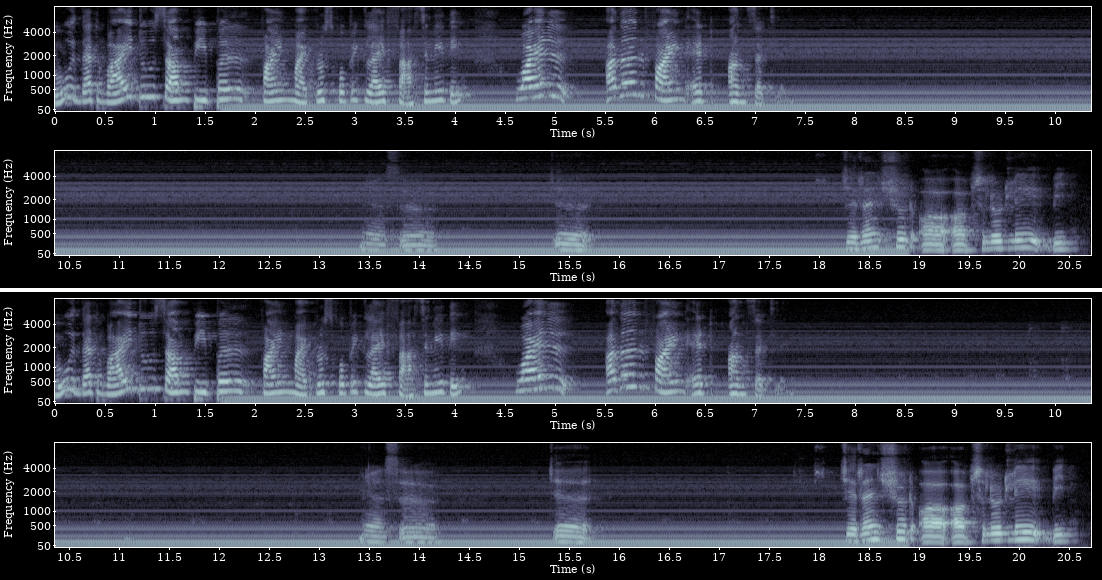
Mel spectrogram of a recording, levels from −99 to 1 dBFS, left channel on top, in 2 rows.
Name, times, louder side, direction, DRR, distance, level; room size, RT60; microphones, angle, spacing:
voice 1, 0.0-4.1 4.6-5.2 5.5-7.1, left 1 dB, 5° left, -1 dB, 1.2 m, -30 dB
sound 1, 1.6-18.9, left 1 dB, 75° left, 1.4 m, -40 dB
voice 2, 13.4-14.2 15.3-15.7 18.2-20.5, right 3 dB, 60° right, 9 dB, 1.3 m, -30 dB
27.0 x 10.0 x 3.5 m, 0.41 s
head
